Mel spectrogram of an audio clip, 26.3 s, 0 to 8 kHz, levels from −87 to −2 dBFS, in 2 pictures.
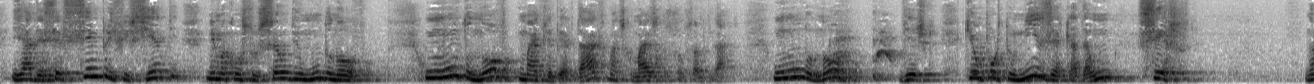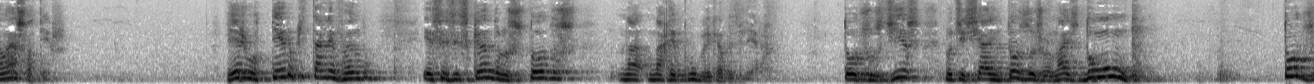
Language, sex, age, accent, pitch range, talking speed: Portuguese, male, 60-79, Brazilian, 160-210 Hz, 140 wpm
